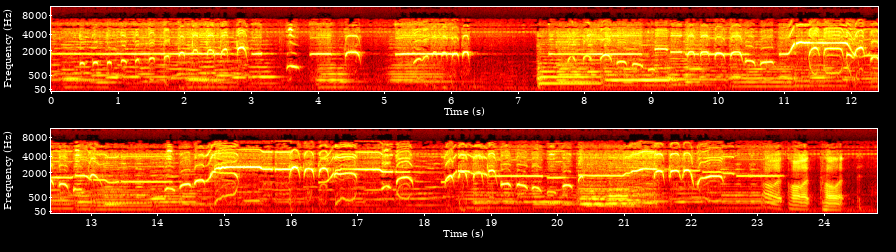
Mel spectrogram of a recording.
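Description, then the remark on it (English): A nose flute plays a reedy, whistling melody with wavering, sliding pitch over busy musical backing, pausing briefly early on before carrying on loudly to the end. “If I sit in with this crowd again with my nose flute,”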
